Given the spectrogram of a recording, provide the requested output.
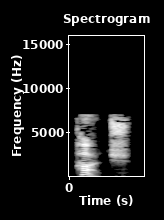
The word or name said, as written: hutch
